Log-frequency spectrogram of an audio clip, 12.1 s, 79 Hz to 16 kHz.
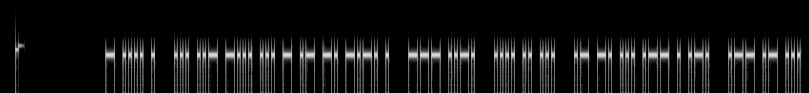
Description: Morse code, heard as a keyed tone, about 28 wpm, 700 Hz. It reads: THE SUBSTANCE OF HIS ANSWER WAS
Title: Sentences from Top 1500 Words 28wpm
